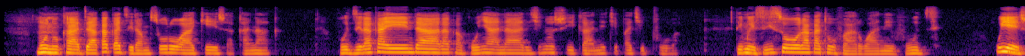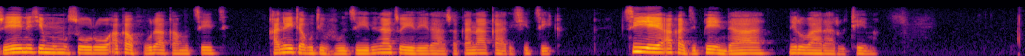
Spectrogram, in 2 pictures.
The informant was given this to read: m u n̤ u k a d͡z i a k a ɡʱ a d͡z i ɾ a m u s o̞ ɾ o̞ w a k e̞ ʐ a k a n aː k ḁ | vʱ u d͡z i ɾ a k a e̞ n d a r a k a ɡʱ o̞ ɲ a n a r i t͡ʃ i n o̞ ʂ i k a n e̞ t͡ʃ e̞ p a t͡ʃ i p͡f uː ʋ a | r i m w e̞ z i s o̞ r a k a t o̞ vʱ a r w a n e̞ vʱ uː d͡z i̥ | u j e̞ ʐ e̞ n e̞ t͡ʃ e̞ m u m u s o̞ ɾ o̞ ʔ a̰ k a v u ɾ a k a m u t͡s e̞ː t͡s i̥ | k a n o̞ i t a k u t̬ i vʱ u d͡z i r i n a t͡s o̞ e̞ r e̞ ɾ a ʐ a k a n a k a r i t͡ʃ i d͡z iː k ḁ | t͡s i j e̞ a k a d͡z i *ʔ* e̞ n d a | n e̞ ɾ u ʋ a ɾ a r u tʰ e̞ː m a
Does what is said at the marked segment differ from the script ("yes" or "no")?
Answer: yes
